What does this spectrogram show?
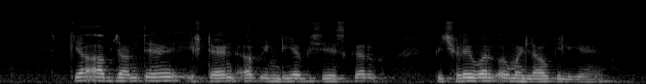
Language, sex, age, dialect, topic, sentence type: Hindi, male, 60-100, Kanauji Braj Bhasha, banking, statement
